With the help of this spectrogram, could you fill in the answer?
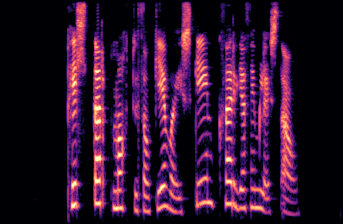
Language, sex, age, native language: Icelandic, female, 30-39, Icelandic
